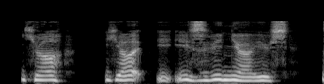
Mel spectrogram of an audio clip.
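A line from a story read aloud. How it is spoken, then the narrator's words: Stammering. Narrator (Russian): заикаясь, проговорила она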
